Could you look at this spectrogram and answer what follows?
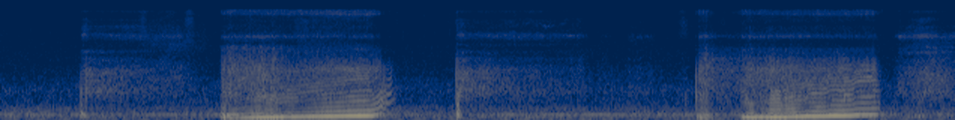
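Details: Male Siamese cat, a very deep sleeper, snoring: two loud, low rattling snores on breathing in, about a second each, separated by quiet pauses in a still room.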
